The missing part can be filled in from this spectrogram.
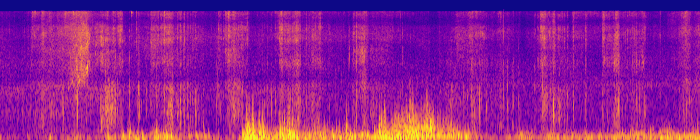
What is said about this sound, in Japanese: こんな感じでザクザクですね今日はね。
